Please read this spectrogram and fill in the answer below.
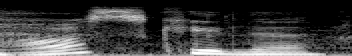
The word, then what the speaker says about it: Roskilde: Ah, so spricht man es aus, Roskilde. Man spricht das D gar nicht so richtig.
